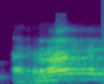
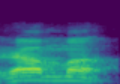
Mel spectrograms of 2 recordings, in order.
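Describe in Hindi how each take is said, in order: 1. इस अक्षर का अंत ng ध्वनि से होता है। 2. इस अक्षर का अंत m ध्वनि से होता है। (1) "रंग नहीं बोलते हैं" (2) "संस्कृत में अंक की मात्रा को म उच्चारण किया जाता है"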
